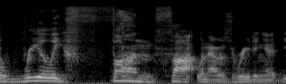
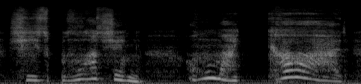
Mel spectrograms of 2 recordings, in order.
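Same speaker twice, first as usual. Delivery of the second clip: much softer, slow, stunned under the breath; gaping in disbelief, barely voiced; awed hush; 4 semitones higher, 10 dB quieter, much slower than usual. Rand stunned watching Nynaeve blush.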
